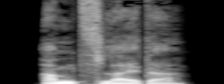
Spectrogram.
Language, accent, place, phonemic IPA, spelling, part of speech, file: German, Germany, Berlin, /ˈamt͡slaɪ̯tɐ/, Amtsleiter, noun, De-Amtsleiter.ogg
- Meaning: commissioner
